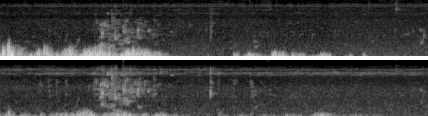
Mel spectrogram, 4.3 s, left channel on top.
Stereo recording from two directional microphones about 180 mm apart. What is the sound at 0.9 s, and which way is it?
Water, 60° right (ahead or behind).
